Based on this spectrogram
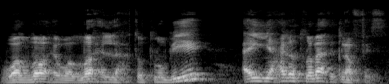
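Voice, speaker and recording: A man's voice: on the low side, lively intonation, fast. A man with an Egyptian accent, hosting a vlog with pushy, teasing banter. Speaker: vlogger host. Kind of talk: playful staged vlog banter.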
